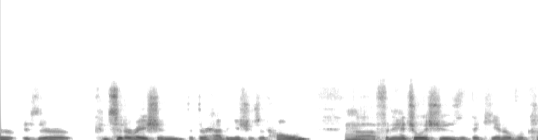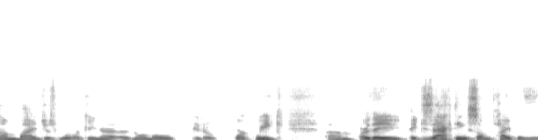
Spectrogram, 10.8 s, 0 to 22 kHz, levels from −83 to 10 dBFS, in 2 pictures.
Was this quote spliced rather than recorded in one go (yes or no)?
no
